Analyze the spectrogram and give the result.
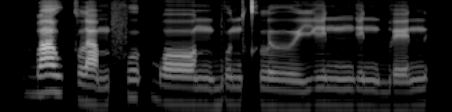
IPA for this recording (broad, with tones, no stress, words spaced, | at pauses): ba˥˩wkla˩˦mfu˦˥ʔ bɔː˧nbu˧n kʰlɯː˨˩ji˧nŋi˧nbe˦˥n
